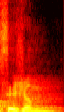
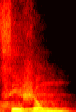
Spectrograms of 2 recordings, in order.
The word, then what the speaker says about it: sejam: é um de tongo Eu não falo sejan eu falo sejão então nós temos um ditongo nasal no final dessa palavra por que nasal porque sai pelo nariz beleza sai pelo nariz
